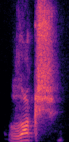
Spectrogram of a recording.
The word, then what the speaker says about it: lakh: Then Alak from a term Laksh in Sanskrit. In Hindi they pronounce it as Lak.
